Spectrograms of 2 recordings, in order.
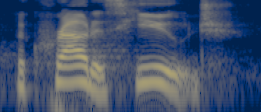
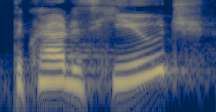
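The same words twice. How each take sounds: First: "The crowd is huge" stated as an upbeat claim, drawn out and slow with a falling end; mimicking Scott. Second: "The crowd is huge?" echoed back with a rising, questioning end; mimicking Amber's disbelief. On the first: Host retelling the husband's phone lie, slow mock-cheerful statement. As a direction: voice the husband's cheerful fake report from Paris. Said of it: "And Scott goes". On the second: Host retelling the girlfriend's reply, mock incredulous echo. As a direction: echo his words back as a doubtful question. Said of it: "Amber goes".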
